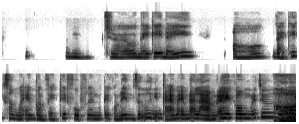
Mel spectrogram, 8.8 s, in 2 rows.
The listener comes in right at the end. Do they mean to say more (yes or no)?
yes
